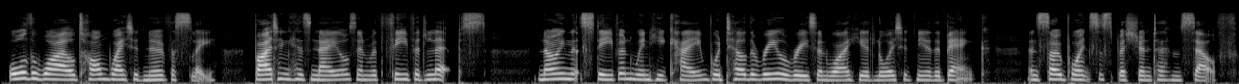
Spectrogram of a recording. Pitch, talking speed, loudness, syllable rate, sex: 220 Hz, 180 wpm, -20 LUFS, 4.7 syllables/s, female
